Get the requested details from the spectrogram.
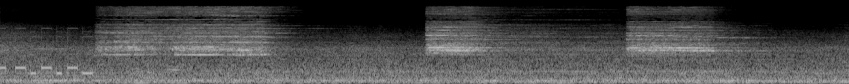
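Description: Train wheels screech on the rails in high bursts.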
